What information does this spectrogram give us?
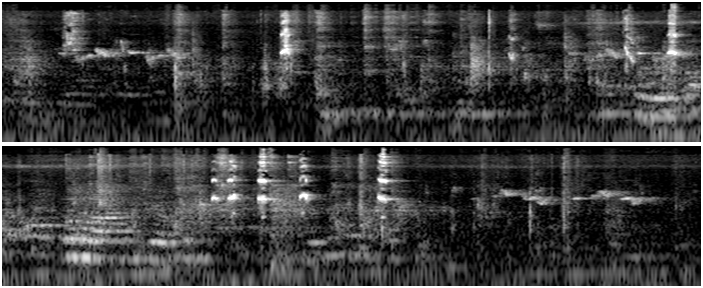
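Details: Pet lovebird chirping in the morning: sharp, high squeaky chirps scattered over ten seconds, bunched into a quick run near the end, with softer lower warbling sounds in between over a faint background hum.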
